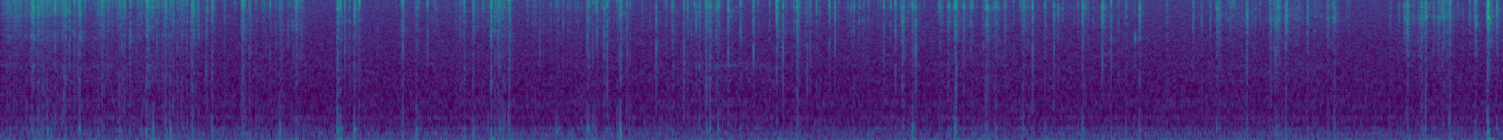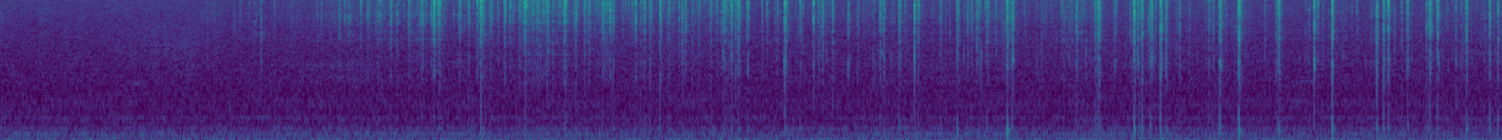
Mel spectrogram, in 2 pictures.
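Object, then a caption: Wooden hairbrush with bristles. Fingertips with long nails repeatedly brush and flick the black bristles of a wooden hairbrush held close up. The result is a quiet, steady bed of soft scratchy rustling over a low hum, dotted with many quick, faint ticks and crisp flicks that die away instantly, with a brief calmer stretch around the middle.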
